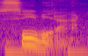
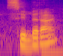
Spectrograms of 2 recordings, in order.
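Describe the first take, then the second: First: The word is said the Polish way. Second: The word is said the Russian way. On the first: It means a political prisoner exiled to Siberia. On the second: It means someone from Siberia.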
